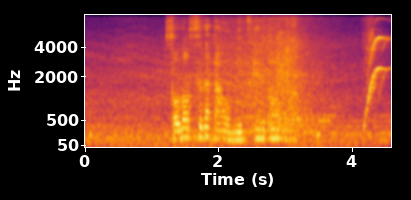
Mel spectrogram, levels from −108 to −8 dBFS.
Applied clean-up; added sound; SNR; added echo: none; Engine; 7 dB; reverberation time 1.0 s.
